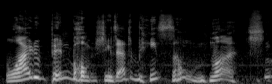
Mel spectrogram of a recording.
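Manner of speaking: high-pitched whine breaking into a laugh; exasperated lament. Real, not acted. Host lamenting pinball machine prices, high exasperated whine. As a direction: wail the question, half laughing.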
